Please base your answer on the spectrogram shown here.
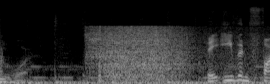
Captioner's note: rocket engine ignites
